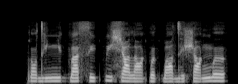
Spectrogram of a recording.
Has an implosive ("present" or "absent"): absent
